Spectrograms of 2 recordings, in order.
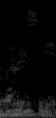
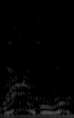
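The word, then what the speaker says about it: Valančiūnas: Oh, he's deep in the Valencia. Is that right? Is that how it's said? That was Valanciunas.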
